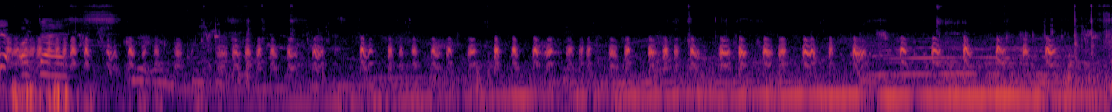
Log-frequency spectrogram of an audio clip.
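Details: Hybrid fighting chukar partridges calling: a long run of short, sharp clucking notes, several per second, keeps a steady rhythm throughout over a constant low hum.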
